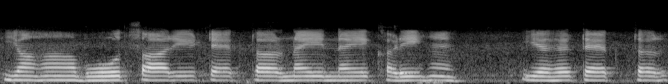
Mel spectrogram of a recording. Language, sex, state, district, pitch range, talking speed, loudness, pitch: Hindi, female, Haryana, Jhajjar, 190-195 Hz, 100 wpm, -14 LUFS, 190 Hz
